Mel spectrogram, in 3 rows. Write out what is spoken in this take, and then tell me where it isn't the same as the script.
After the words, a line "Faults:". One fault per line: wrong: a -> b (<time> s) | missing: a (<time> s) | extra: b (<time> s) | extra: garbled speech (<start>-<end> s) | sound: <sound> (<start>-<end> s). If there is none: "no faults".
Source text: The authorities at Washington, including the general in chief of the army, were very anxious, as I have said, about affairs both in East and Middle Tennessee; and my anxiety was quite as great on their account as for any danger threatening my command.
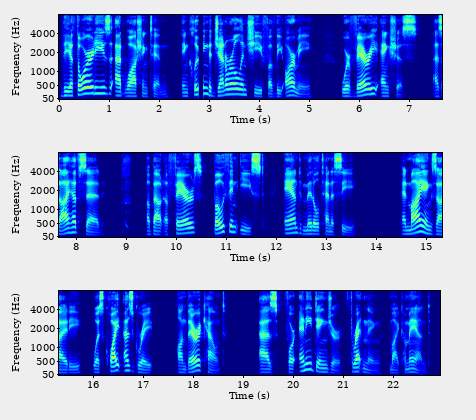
The authorities at Washington, including the general in chief of the army, were very anxious, as I have said, about affairs both in East and Middle Tennessee; and my anxiety was quite as great on their account as for any danger threatening my command.
Faults:
sound: dropout (2.8-2.9 s)
sound: sniff (8.9-9.2 s)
